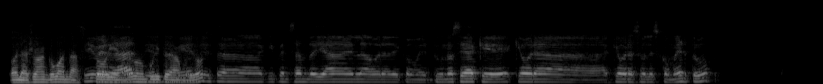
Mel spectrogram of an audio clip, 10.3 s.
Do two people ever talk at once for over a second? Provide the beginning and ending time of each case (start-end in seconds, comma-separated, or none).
1.2-2.6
